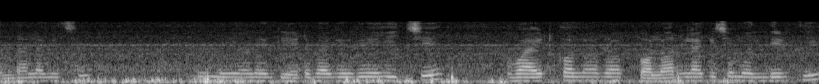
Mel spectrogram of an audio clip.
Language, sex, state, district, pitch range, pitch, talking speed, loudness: Odia, female, Odisha, Sambalpur, 145-175 Hz, 165 Hz, 45 wpm, -21 LUFS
